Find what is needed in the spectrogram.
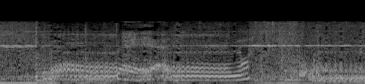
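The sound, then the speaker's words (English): A dog whimpers in a series of high, wavering whines that rise and fall, over a steady hiss of rain-like background noise, with no one speaking. “Bad dog.”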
